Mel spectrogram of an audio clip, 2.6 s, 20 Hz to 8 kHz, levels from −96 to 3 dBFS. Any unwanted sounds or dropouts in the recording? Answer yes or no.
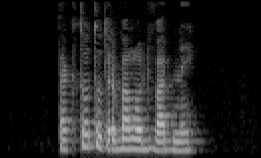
no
